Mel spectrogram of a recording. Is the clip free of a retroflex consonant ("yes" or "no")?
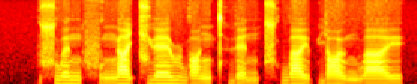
no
